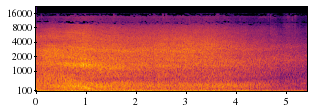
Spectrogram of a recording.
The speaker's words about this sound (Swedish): Eh, och sen, ja nu kommer det ett tåg till här så att...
